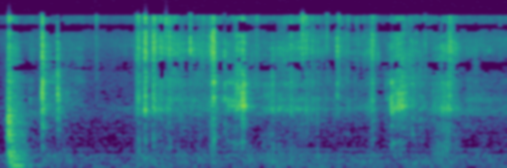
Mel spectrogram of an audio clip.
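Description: A metal blade scrapes and carves the surface of a hand-sized blue bar of dry soap, with the curls falling onto a pile. A strong low-thudding cut opens the clip, followed by a series of short, crisp, bright scraping strokes and brief crackles separated by quiet gaps.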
